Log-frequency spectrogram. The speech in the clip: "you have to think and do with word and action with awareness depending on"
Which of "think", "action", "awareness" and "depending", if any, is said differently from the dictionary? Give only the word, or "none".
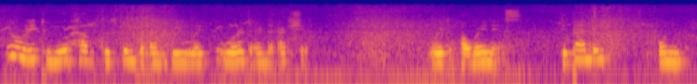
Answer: think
